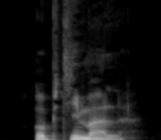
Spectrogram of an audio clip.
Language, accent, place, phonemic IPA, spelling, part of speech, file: French, France, Lyon, /ɔp.ti.mal/, optimal, adjective, LL-Q150 (fra)-optimal.wav
- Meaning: optimal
